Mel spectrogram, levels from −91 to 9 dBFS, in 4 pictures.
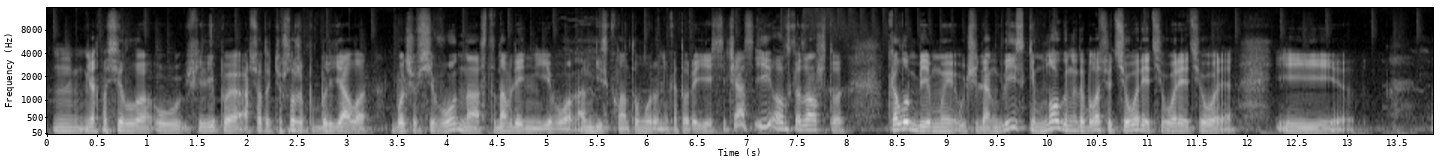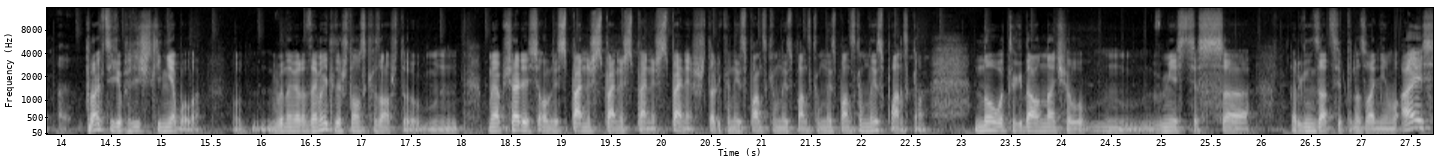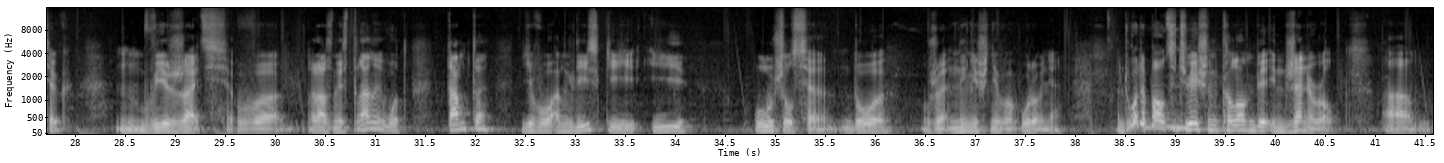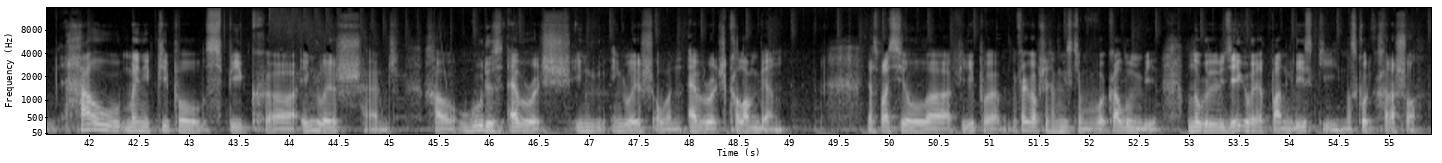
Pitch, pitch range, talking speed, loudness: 105 Hz, 95-115 Hz, 145 wpm, -24 LUFS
